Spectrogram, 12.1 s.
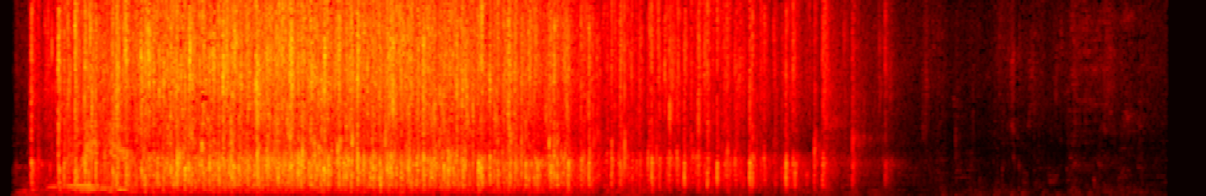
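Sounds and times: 
big crowd audience applause: 0:00.2 - 0:09.0.

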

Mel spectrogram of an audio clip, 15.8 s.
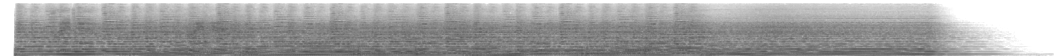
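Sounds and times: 
soaring orchestral logo music: 0:00.2 - 0:15.1.

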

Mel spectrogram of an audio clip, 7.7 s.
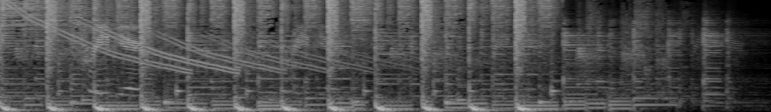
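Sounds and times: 
pop music stinger: 0:00.1 - 0:05.0.

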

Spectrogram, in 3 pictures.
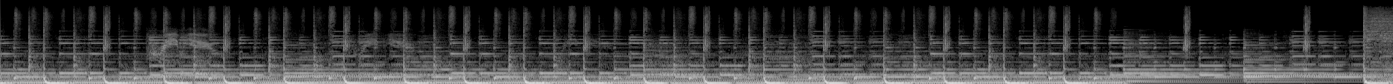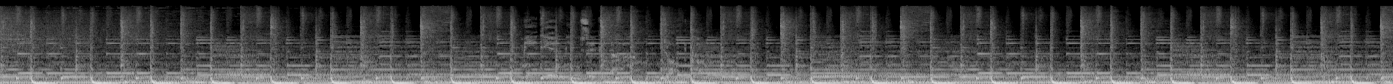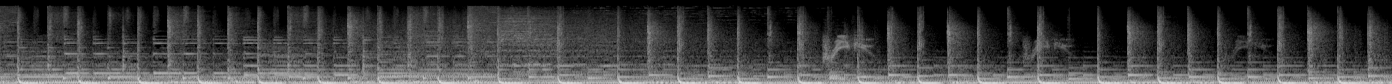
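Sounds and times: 
corporate background music: 0:00.0 - 0:41.7.

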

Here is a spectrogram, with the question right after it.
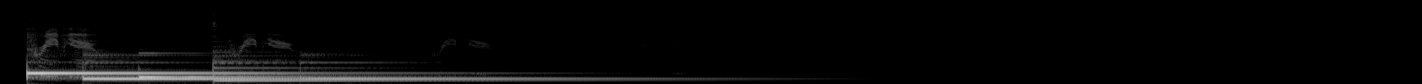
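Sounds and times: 
meditative tongue drum tone: 0:00.3 - 0:06.9.

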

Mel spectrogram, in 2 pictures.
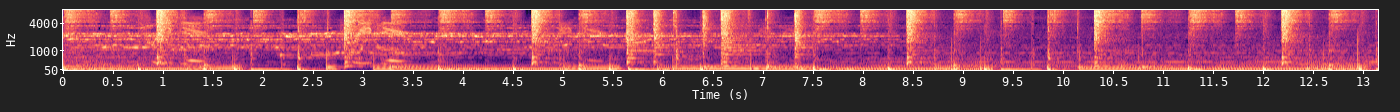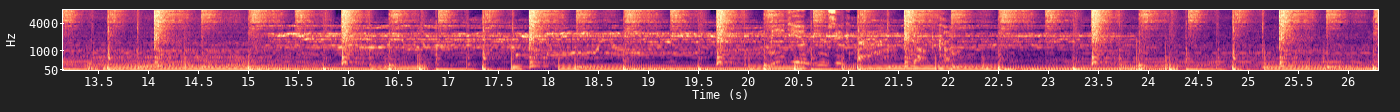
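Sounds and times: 
slow music loop: 0:00.0 - 0:25.2.

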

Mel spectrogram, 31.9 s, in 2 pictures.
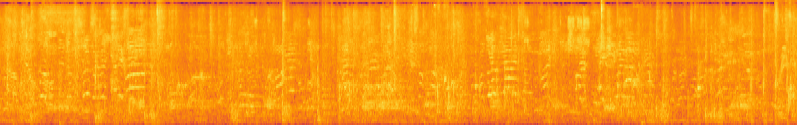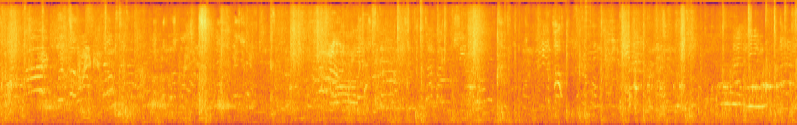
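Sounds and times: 
very busy crowd in a bowling hall: 0:00.0 - 0:31.8.

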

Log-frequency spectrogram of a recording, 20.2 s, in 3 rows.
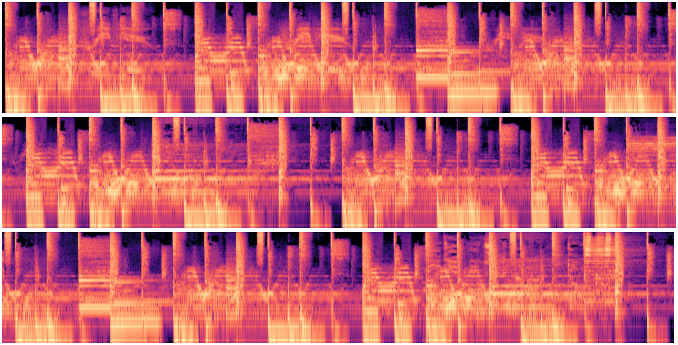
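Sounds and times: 
funky summer music loop: 0:00.0 - 0:20.1.

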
